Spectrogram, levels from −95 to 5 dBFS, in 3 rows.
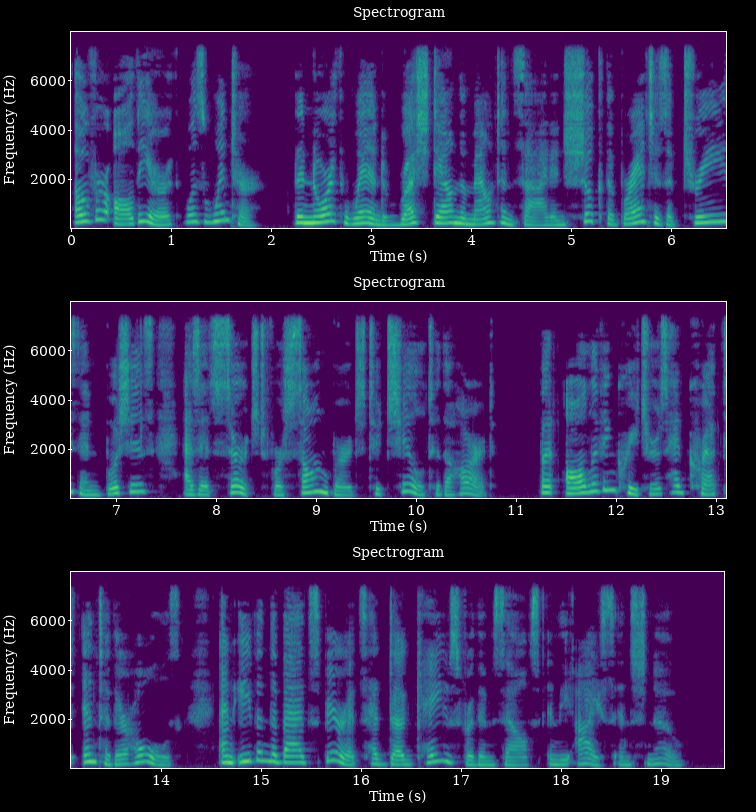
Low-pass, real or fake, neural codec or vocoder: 7.2 kHz; real; none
